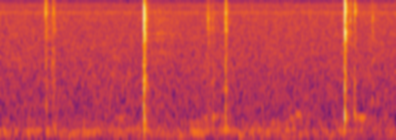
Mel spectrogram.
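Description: Fingertips slowly tap the keys of a white plastic laptop keyboard, making sparse, short, crisp clicks with bright tops. The clicks sit over a steady low hum.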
